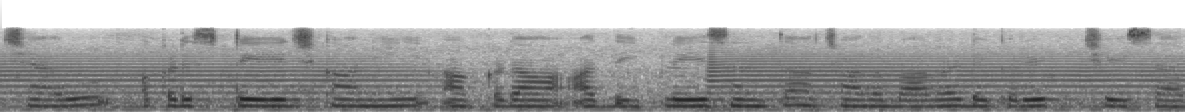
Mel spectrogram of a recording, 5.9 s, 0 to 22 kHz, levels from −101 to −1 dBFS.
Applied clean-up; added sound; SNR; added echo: none; Trumpet; 10 dB; none.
